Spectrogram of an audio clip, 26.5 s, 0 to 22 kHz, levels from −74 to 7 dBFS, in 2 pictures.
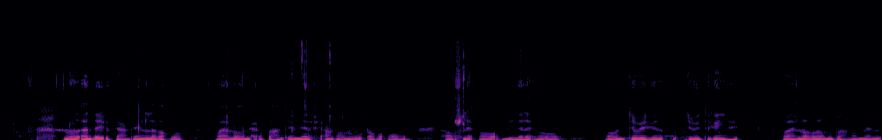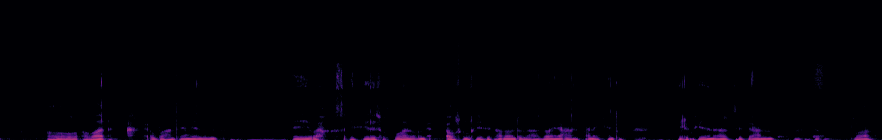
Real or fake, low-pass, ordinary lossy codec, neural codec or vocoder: real; 14.4 kHz; Opus, 32 kbps; none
